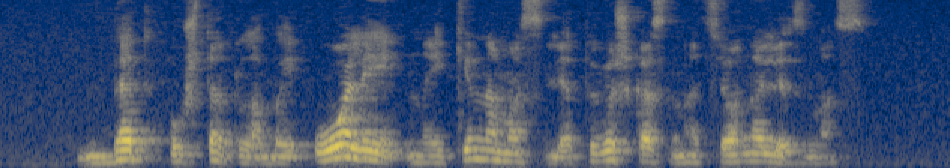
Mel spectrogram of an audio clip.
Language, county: Lithuanian, Šiauliai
